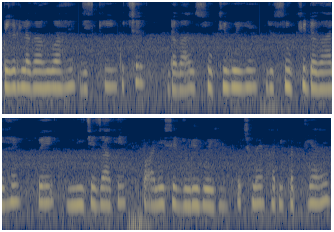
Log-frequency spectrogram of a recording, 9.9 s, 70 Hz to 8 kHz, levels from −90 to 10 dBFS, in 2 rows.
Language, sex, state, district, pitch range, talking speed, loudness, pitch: Hindi, female, Jharkhand, Jamtara, 205-225 Hz, 170 wpm, -32 LUFS, 215 Hz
